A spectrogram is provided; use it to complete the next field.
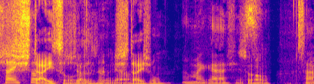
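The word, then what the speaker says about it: Shtisel: Steisel. Oh my gosh. So, Sorry. My wife corrected me. Sorry, guys. Oh. There's no I before the T.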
